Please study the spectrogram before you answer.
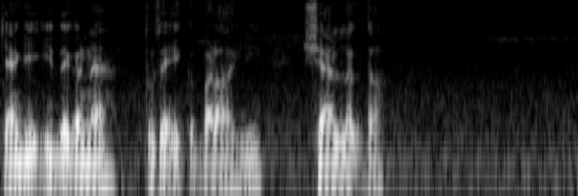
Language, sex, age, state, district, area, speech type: Dogri, male, 18-30, Jammu and Kashmir, Kathua, rural, spontaneous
